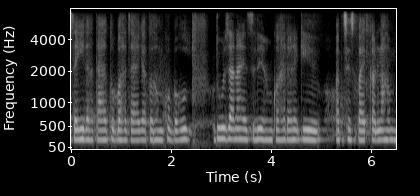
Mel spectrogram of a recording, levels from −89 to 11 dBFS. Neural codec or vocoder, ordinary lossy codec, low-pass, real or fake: codec, 16 kHz in and 24 kHz out, 0.9 kbps, LongCat-Audio-Codec, four codebook decoder; none; 7.2 kHz; fake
